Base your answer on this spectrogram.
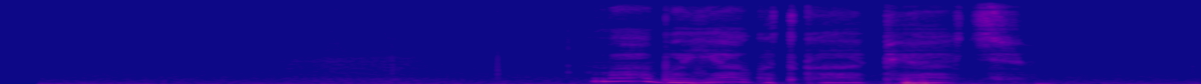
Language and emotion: Russian, sad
